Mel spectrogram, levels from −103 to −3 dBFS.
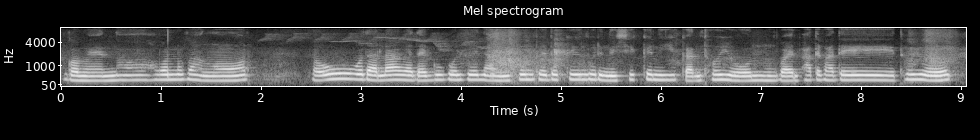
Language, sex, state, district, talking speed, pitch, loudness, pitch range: Chakma, female, Tripura, Dhalai, 160 wpm, 215 Hz, -16 LUFS, 200-225 Hz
